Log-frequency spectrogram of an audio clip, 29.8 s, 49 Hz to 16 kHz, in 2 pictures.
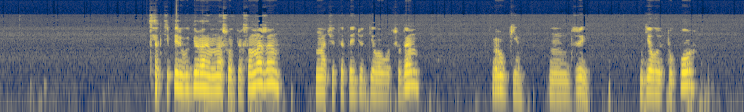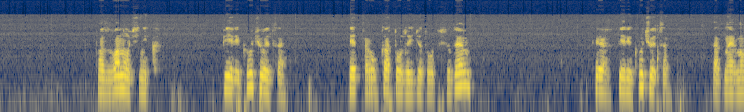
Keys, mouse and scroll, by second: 0.4 space, 2.9 shift+middle click, 2.9 click, 5.6 click, 5.6 g, 9.5 click, 11.2 g, 16.5 click, 17.6 click, 19.0 r, 21.7 click, 22.6 g, 24.3 scroll up 1, 24.6 middle click, 26.3 r, 28.1 middle click.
